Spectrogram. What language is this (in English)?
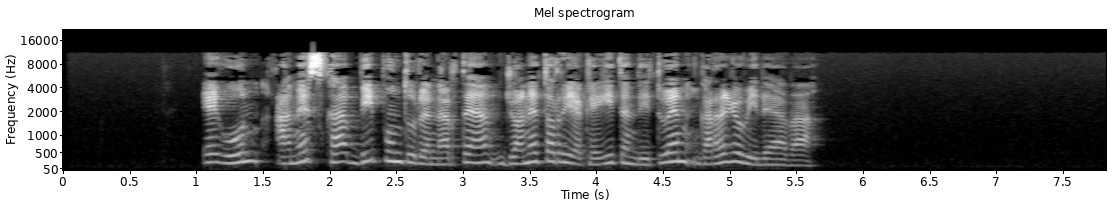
Basque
